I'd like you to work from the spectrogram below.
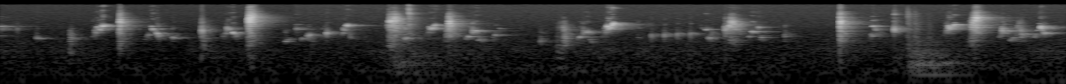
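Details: Two pet budgerigars (parakeets) kept indoors in cages, peeping and cheeping: a busy, continuous stream of short high chirps, squeaky rising and falling notes and warbled twitters, overlapping almost without pause.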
